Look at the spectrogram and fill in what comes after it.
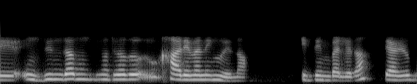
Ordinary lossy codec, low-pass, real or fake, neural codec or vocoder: none; 3.6 kHz; fake; codec, 24 kHz, 0.9 kbps, WavTokenizer, large speech release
